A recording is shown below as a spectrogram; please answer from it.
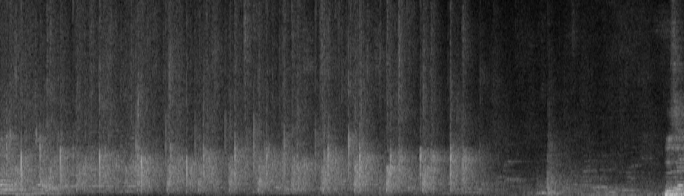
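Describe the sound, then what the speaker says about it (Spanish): A church congregation claps together during a Sunday service at an IPUC church, a dense, steady burst of applause that fades after several seconds, with a voice speaking toward the end. "un aplauso al Señor que nos liberó del pecado."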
